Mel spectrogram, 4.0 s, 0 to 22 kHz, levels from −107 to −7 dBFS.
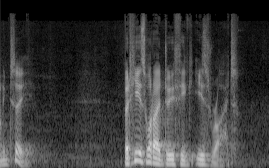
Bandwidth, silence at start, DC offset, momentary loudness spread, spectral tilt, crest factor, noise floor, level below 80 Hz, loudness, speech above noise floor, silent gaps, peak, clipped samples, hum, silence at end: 15.5 kHz; 0 s; under 0.1%; 18 LU; -5.5 dB/octave; 22 dB; -69 dBFS; -64 dBFS; -34 LUFS; 36 dB; none; -12 dBFS; under 0.1%; none; 0.5 s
